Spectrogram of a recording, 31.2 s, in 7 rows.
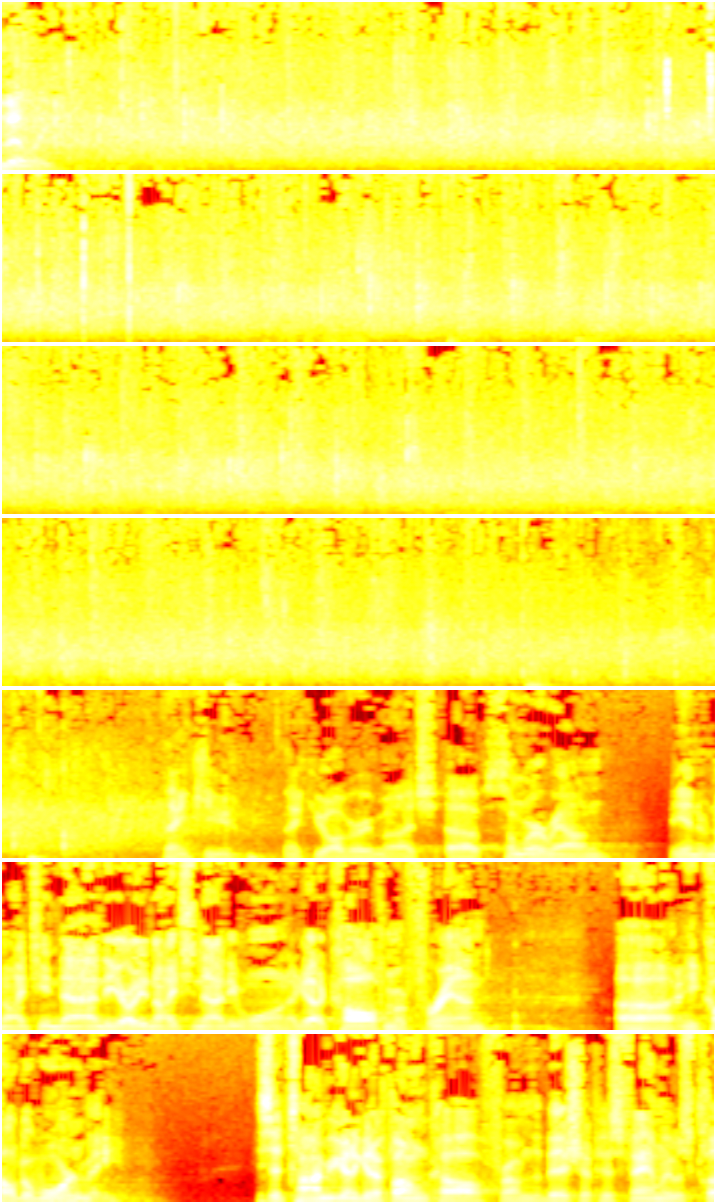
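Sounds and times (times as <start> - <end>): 
speech: 0.0 - 0.5, 18.9 - 25.4, 26.1 - 27.6, 28.4 - 31.1
audience applause: 0.0 - 19.5.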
